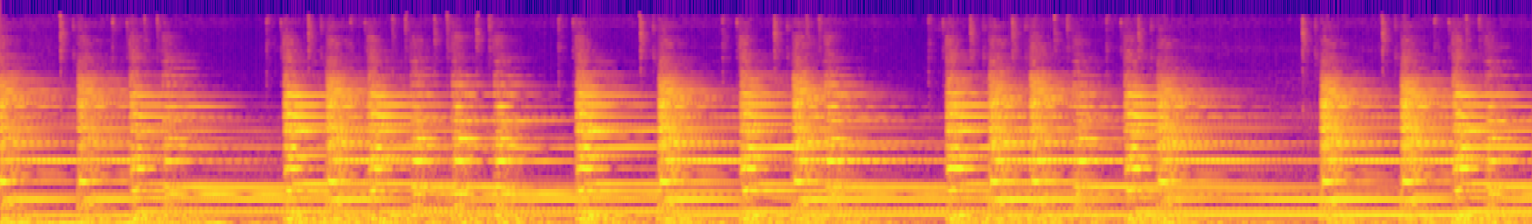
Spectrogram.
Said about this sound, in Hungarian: Két éve nyáron szerelték be, és akkor karácsony óta szól naponta a harangjáték a Szent Mihály templomban. Minden nap több alkalommal hallható a vajdaságban egyedülálló harangjáték,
